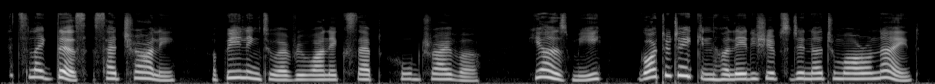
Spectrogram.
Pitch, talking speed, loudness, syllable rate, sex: 250 Hz, 140 wpm, -19 LUFS, 4.7 syllables/s, female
